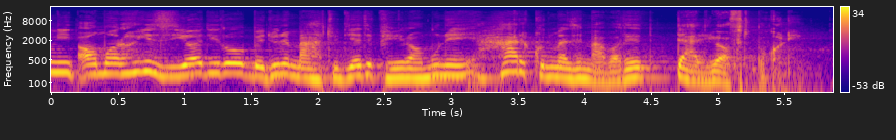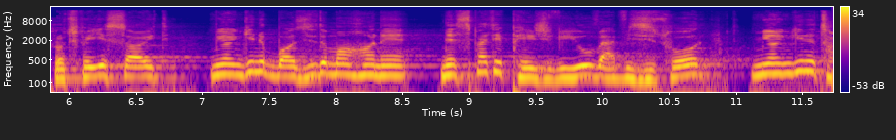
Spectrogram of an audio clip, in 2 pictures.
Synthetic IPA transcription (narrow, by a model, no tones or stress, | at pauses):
niːɒːmɒːɾhɒːje̞zijɒːd̪iːɾobe̞d̪uːne̞mæhd̪uːd̪ijæt̪ʰepʰejɾɒːmuːnehæɾkʰod̪uːmæziːnmæ̰vɒ̰ːɾe̞d̪ːæɾjɒːft̪bo̞̰kʰoni̥ | rot̪ʰbe̞je̞sɒːjt̪ʰmijɒːŋɟiːne̞bɒːziːd̪emɒːɦɒːne̞ | nesbæt̪ʰe̞pʰejd͡ʒviuvævizit̪ʰoɾ | mijɒːŋɟiːne̞t̪ʰ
